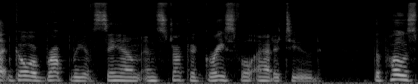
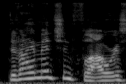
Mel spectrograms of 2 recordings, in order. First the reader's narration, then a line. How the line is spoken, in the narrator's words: he cried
